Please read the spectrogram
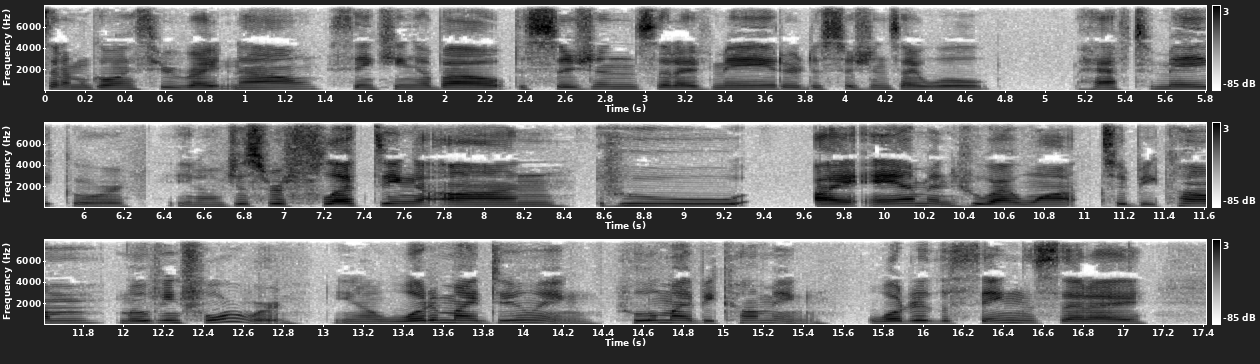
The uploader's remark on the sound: Sitting in my car late at night in Kentucky.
